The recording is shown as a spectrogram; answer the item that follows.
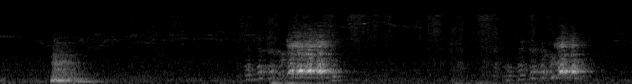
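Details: Domestic goat bleating three times over about six seconds: a short nasal bleat, then a louder, wavering, drawn-out bleat, then a brief final one. Faint background hiss between calls.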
